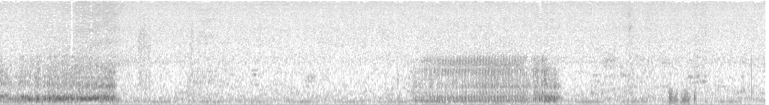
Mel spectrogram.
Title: baby hippo snores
